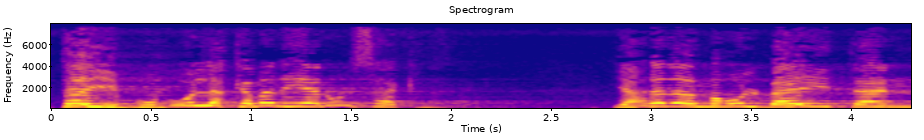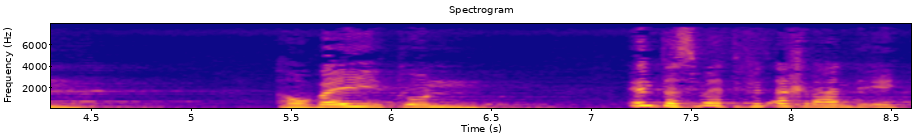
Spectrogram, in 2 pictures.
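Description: A man's voice: very high voice, expressive, fast talker, pauses often. Man, Egyptian accent, patient teacher, quizzing students, lo-fi echoey sound. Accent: Egyptian Arabic. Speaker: Quran recitation teacher. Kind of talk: online tajweed lesson. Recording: dull lo-fi audio with reverb.

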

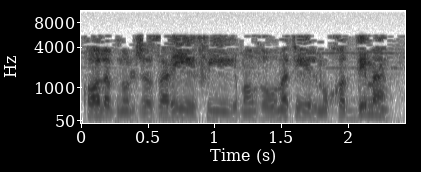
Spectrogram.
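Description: A man with an Egyptian accent teaching Quran recitation rules, explaining each rule and then chanting slow example verses. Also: mid-range voice, husky, muffled recording. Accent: Egyptian Arabic. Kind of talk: tajweed lesson.

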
